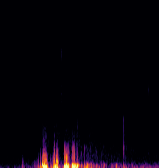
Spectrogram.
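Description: A deep, loud rumble in a few quick pulses, trailing off into soft gurgles; ordinary hunger growling of the stomach.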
